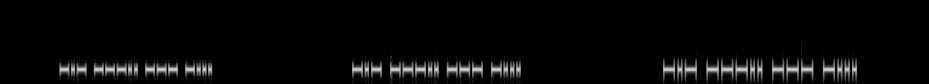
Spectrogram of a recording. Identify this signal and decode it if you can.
Morse code, heard as a keyed tone, about 35 wpm, 700 Hz. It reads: K8OB K8OB K8OB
